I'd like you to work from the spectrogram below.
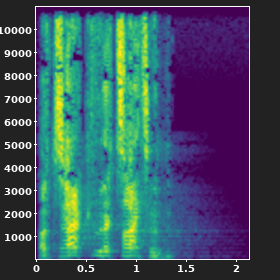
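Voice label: vox attack male; smite; agni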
